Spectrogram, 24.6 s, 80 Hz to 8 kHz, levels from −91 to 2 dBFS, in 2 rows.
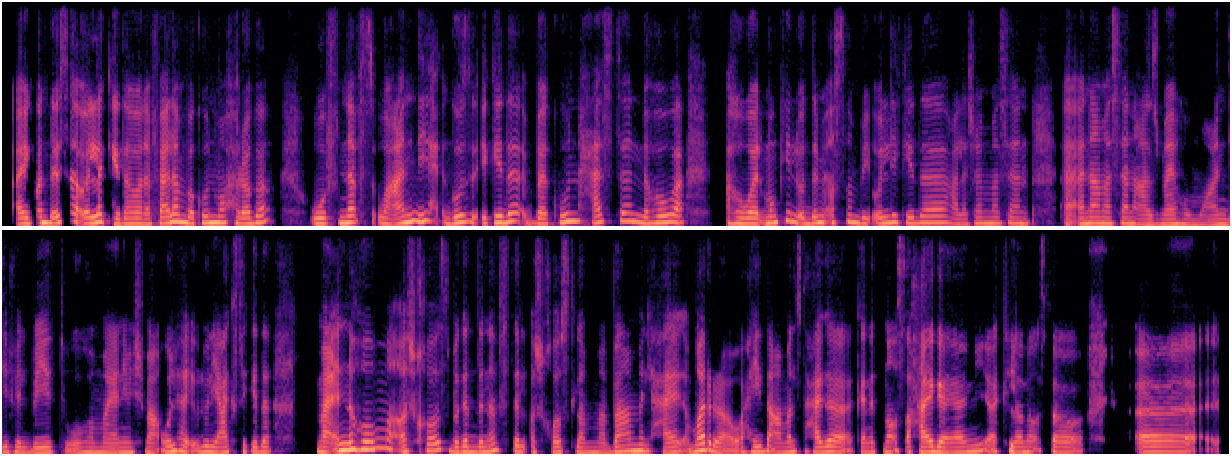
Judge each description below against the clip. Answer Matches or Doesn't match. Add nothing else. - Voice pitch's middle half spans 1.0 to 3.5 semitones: Doesn't match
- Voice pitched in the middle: Doesn't match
